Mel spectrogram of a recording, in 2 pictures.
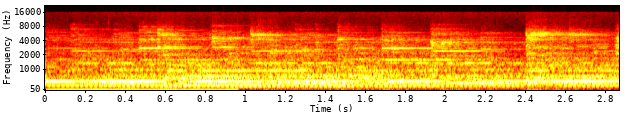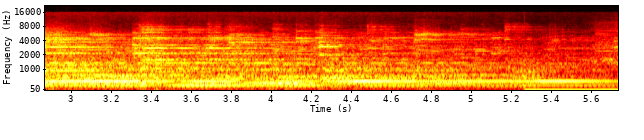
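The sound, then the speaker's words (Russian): Church bells chime in a continuous, layered peal in the city of Kyiv, with repeated strikes blending into a steady ringing hum. The ringing stays loud and full throughout, with no voices. “Город Киев встретил богатыря и Забаву путятишну колокольным перезвоном.”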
